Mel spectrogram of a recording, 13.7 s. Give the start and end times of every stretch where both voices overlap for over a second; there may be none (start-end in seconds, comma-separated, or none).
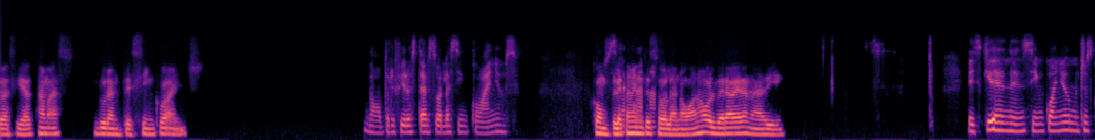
none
